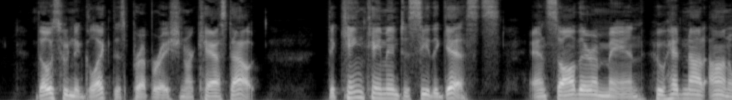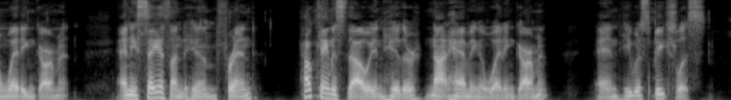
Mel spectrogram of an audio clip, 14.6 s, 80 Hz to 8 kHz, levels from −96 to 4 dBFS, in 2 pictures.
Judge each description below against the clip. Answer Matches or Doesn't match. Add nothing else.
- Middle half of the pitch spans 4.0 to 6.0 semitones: Matches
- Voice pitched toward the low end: Matches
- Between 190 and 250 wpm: Matches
